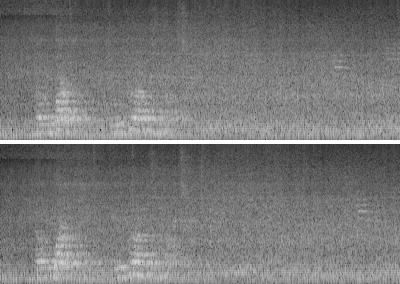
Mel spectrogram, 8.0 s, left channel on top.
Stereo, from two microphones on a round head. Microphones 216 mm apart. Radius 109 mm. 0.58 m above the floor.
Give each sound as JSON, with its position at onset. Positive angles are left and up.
{"t": 0.7, "sound": "a woman speaking", "side_deg": -45, "distance_m": 3.0}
